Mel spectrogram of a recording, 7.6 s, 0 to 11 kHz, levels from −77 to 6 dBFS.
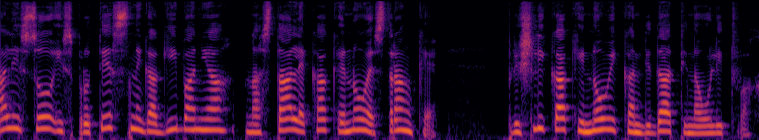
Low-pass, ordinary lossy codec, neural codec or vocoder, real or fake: none; none; vocoder, 22.05 kHz, 80 mel bands, Vocos; fake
